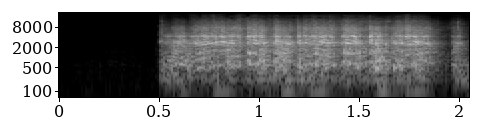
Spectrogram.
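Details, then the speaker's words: 1982 Yamaha XS250 Special 250cc twin, revived after sitting about a year, battery only trickle-charged: sluggish uneven starter whirr about 1.5 seconds, turning over a little slow; slow cranking from weak battery. "Yeah, a little bit slow."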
